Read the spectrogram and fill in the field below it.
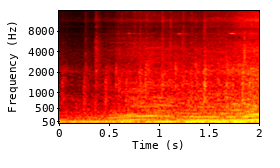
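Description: A motorbike engine hums as it passes by.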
